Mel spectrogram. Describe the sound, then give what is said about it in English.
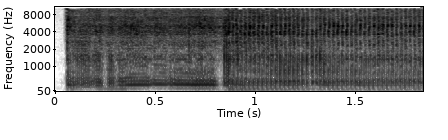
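A loud, buzzy fart, drawn out for nearly two seconds with a brief sputtering break midway before it rumbles on. No one speaks. “like, sorry, I let out like a really big fart, like, and it was just like.”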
